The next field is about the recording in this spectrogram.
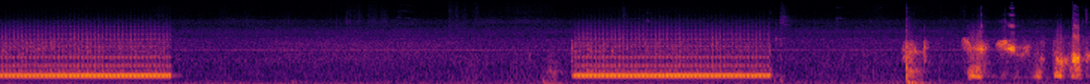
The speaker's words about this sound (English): Wonder if we can get Micah Bam Bam White on the phone. Let's give him a try.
